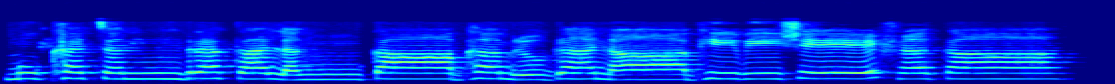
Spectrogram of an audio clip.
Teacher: kha is a mahaprana, bha is a mahaprana. Again in this nabhi, bhi is a mahaprana. Those you need to put little more stress.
